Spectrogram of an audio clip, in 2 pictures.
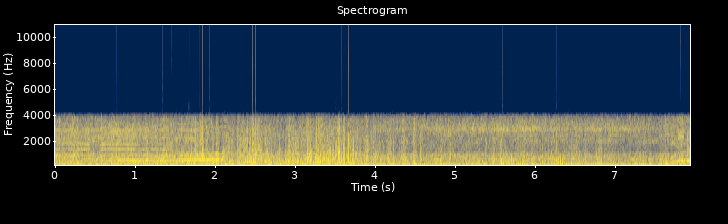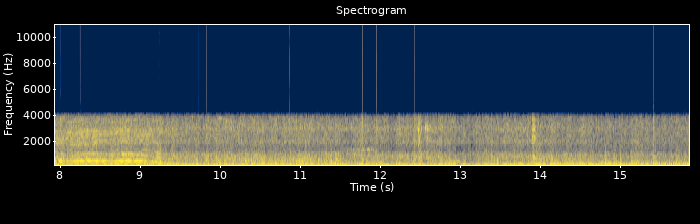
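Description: Motorcycle engines running in a group ride, heard from a moving motorcycle: a loud steady low rumble, with one engine revving up, holding and dropping back about eight seconds in.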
